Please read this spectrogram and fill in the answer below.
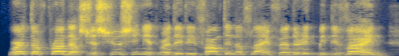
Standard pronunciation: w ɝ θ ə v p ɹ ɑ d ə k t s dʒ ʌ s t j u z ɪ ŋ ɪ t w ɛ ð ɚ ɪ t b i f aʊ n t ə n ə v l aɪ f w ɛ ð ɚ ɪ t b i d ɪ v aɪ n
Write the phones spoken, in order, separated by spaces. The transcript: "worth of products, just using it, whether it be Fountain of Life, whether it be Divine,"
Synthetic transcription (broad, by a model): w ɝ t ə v p ɹ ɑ d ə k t s dʒ ʌ s t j u s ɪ ŋ ɪ t w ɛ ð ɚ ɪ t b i f aʊ n t ə n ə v l aɪ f w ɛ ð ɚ ɪ t b i d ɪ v aɪ n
